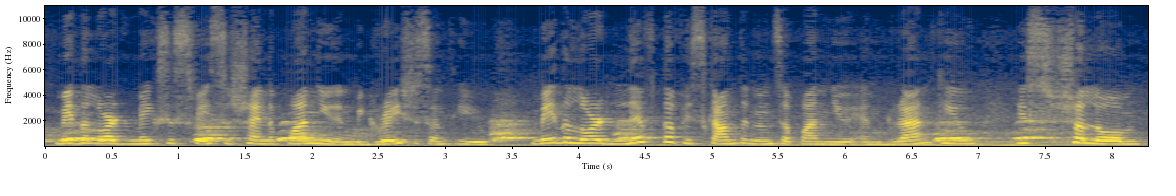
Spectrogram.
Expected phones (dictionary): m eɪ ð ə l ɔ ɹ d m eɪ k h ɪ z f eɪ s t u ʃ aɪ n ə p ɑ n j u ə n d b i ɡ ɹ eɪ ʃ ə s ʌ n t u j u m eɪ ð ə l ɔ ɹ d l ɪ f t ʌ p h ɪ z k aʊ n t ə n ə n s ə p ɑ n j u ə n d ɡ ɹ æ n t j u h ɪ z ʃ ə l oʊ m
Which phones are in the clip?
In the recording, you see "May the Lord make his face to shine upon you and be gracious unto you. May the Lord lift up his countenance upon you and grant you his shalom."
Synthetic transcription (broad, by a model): m eɪ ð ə l ɔ ɹ d m eɪ k h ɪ s f eɪ s t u ʃ aɪ n ə p ɑ n j u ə n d b i ɡ ɹ eɪ ʃ ə s ʌ n t u j u m eɪ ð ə l ɔ ɹ d l ɪ f t ʌ p h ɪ s k aʊ n t ə n ə n s ə p ɑ n j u ə n d ɡ ɹ æ n t j u h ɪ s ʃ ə l oʊ m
